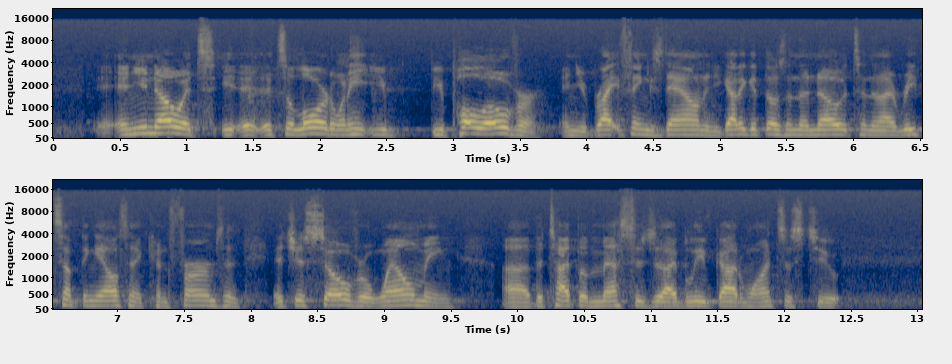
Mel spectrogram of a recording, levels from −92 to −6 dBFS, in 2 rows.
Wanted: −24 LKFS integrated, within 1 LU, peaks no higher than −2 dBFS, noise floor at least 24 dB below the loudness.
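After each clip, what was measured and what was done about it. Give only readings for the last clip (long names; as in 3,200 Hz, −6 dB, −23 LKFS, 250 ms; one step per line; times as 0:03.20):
background noise floor −53 dBFS; target noise floor −58 dBFS; integrated loudness −33.5 LKFS; sample peak −14.5 dBFS; target loudness −24.0 LKFS
→ noise reduction from a noise print 6 dB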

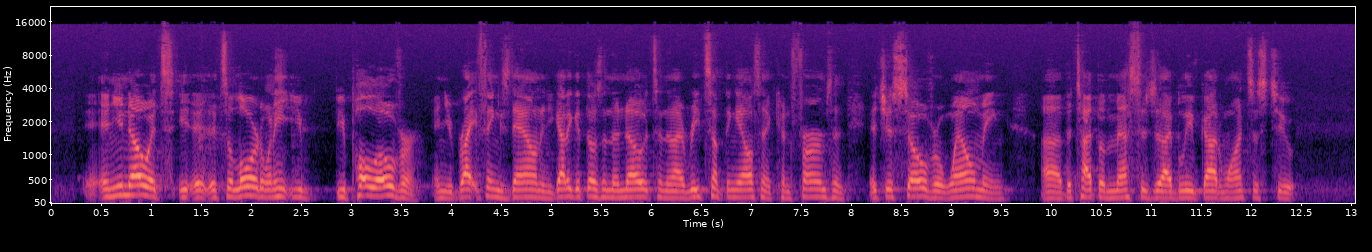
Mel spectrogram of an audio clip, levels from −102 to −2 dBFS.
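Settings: background noise floor −59 dBFS; integrated loudness −33.5 LKFS; sample peak −14.5 dBFS; target loudness −24.0 LKFS
→ level +9.5 dB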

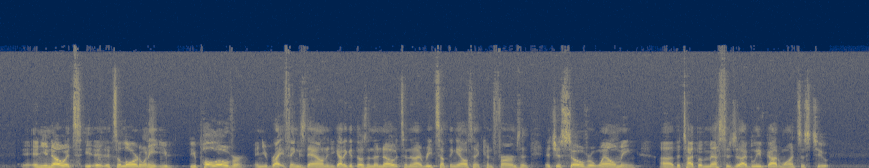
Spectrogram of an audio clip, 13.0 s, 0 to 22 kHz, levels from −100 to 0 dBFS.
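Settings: integrated loudness −24.0 LKFS; sample peak −5.0 dBFS; background noise floor −49 dBFS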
